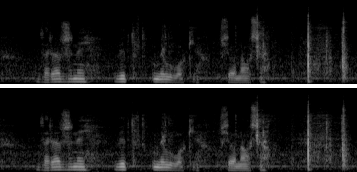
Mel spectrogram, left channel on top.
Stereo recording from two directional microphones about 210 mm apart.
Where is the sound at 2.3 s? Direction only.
25° right (ahead or behind).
